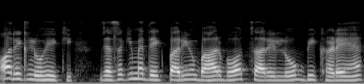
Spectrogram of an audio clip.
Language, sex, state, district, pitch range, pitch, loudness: Hindi, female, Bihar, Katihar, 190-220 Hz, 205 Hz, -16 LUFS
